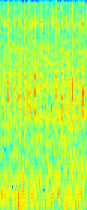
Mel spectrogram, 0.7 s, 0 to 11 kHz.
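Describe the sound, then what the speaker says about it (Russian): A Yanmar AF170 three-cylinder mini tractor idles smoothly, giving a steady, close, even engine rumble with a faint regular pulse and no other sound. "Как я уже говорил, 3-цилиндровый трактор. Работает ровно"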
